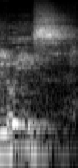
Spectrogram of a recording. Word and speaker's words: Luis: to fight in meetings, have people call me Luis instead of Louis, then I'll do that nowadays. So Luis, this meeting is not going to continue if you don't say Luis. It's one syllable, Luis.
